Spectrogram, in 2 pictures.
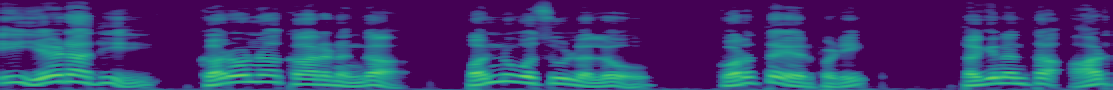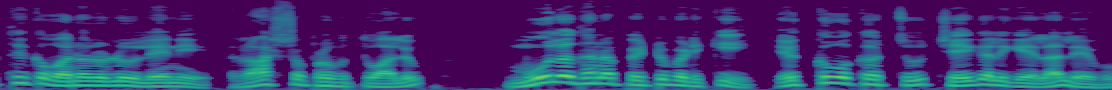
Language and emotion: Telugu, neutral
